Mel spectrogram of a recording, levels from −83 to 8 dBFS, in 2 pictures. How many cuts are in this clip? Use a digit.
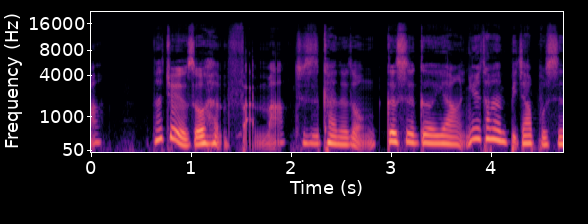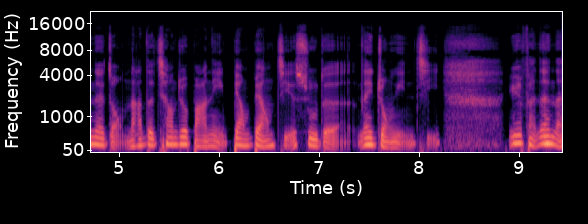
2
